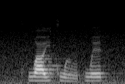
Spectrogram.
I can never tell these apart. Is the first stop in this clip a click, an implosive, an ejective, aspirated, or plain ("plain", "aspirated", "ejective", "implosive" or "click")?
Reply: aspirated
